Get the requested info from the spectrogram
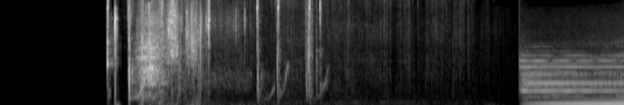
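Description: A quick run of sharp plopping clicks, then a short gap. About three and a half seconds in, a loud, deep sustained tone with many overtones starts suddenly and holds, like a low bell or drone opening the trailer's score.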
